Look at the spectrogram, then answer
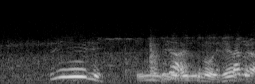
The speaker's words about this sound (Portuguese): Cheio de passarinho aqui, hein? É, cheio de passarinho. Ainda bem. Que né, passarinho que é esse aqui? João de Barro. é João de Barro.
